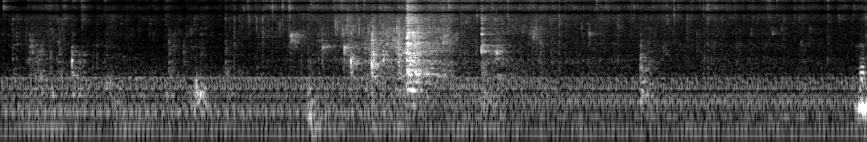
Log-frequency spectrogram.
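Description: Omelette with onion frying in a pan, a soft steady sizzle with occasional clinks and scrapes of a utensil, fairly quiet and close with no talk.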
